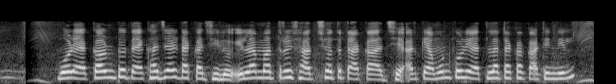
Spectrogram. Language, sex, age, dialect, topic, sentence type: Bengali, female, 18-24, Rajbangshi, banking, question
